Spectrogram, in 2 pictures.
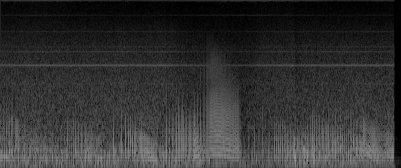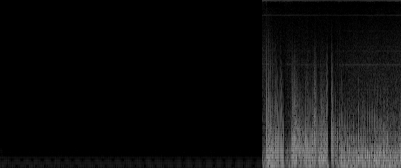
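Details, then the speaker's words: Needle EMG discharges waxing and waning in pitch and loudness, the dive-bomber sound of myotonic potentials. These indicate myotonic syndrome until proven otherwise, or acid maltase deficiency. "Only a few other diseases show myotonic potentials on the needle EMG. One of them is acid maltise deficiency. Watch and listen to myotonic potentials."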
